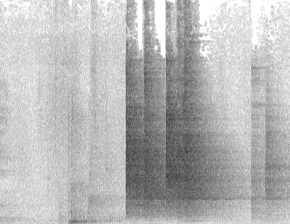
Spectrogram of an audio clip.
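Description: A barbell clanks against a metal rack.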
